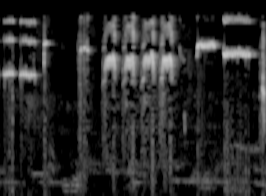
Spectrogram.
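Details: Asian glossy starling, a fruit-eating bird skilled at mimicking other birds, singing in full voice: high whistled notes with harmonics, buzzy chattering bursts and long thin whistles, loud and varied, no other sounds.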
